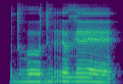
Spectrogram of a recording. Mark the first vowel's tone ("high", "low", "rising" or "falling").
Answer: low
